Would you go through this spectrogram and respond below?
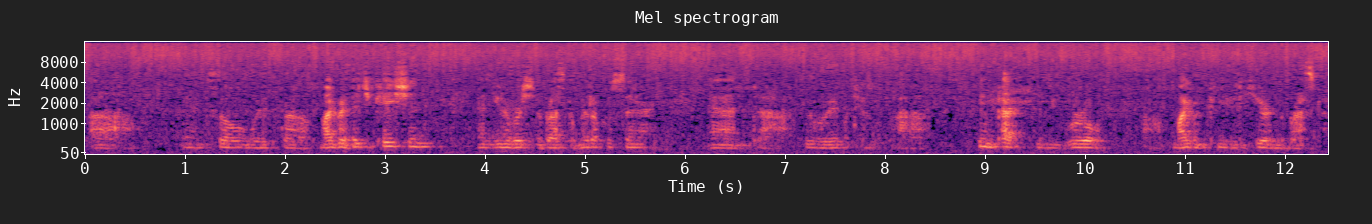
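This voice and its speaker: A man speaking haltingly on a conference panel, pausing often on fillers. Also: on the low side, little pitch movement, darkish tone, a little hiss or hum. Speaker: coalition member, panelist. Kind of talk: panel discussion. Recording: echoey room from a distant mic.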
